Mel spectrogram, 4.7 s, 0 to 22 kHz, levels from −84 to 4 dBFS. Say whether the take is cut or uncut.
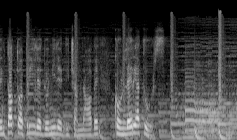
cut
